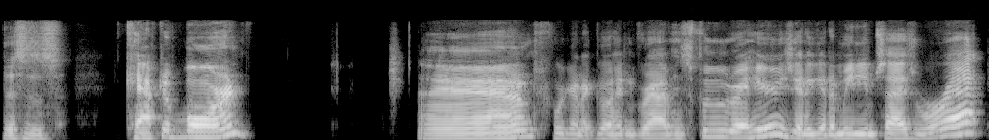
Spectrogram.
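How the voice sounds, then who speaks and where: A man hosting a live snake-feeding stream from an indoor snake room, talking in a relaxed, chatty way as he coaxes the snakes and answers viewers. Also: mid-range voice, moderate pace. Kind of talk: casual live-stream narration. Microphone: handheld phone camera.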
